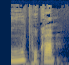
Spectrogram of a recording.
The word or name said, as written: ugeprogram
